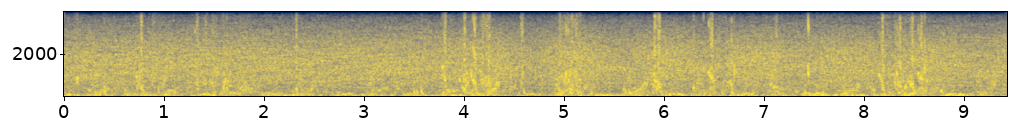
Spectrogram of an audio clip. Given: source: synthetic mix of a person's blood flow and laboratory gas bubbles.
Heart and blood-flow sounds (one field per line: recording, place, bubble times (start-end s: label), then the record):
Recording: Doppler ultrasound of blood flow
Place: precordium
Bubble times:
0.09-0.17 s: bubbles
0.21-0.30 s: bubbles
0.38-0.64 s: bubbles
0.68-0.99 s: bubbles
1.29-1.91 s: bubbles
2.29-2.40 s: bubbles
3.48-3.65 s: bubbles
3.76-4.33 s: bubbles
4.45-4.49 s: bubbles
4.55-4.66 s: bubbles
4.69-4.84 s: bubbles
4.92-5.23 s: bubbles
5.57-5.73 s: bubbles
5.85-6.03 s: bubbles
6.27-6.33 s: bubbles
6.38-6.75 s: bubbles
6.87-6.94 s: bubbles
7.04-7.22 s: bubbles
7.29-7.72 s: bubbles
8.12-8.71 s: bubbles
9.38-9.43 s: bubbles
From the record:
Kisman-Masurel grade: 332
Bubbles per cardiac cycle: rolling drumbeat, 9 or more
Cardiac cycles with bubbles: 50 to 99%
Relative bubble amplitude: moderate (0.250 to 0.450)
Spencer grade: 3 (all of the cardiac periods contain showers or single bubble signals, but not dominating or overriding the cardiac motion signals)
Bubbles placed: anywhere in the cardiac cycle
